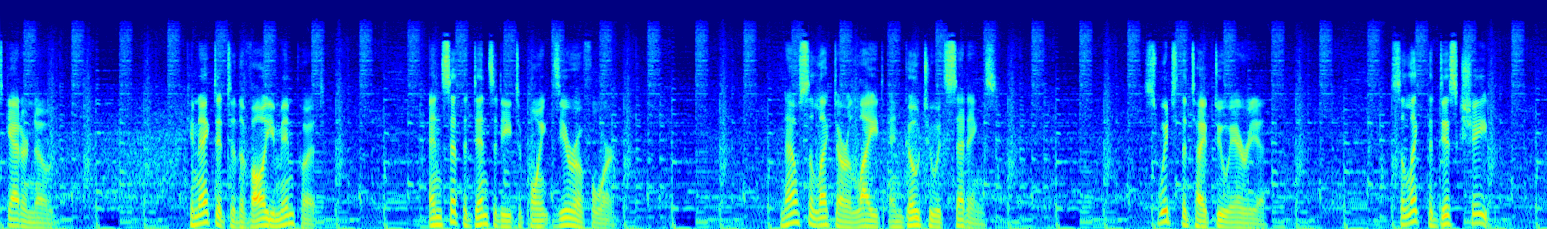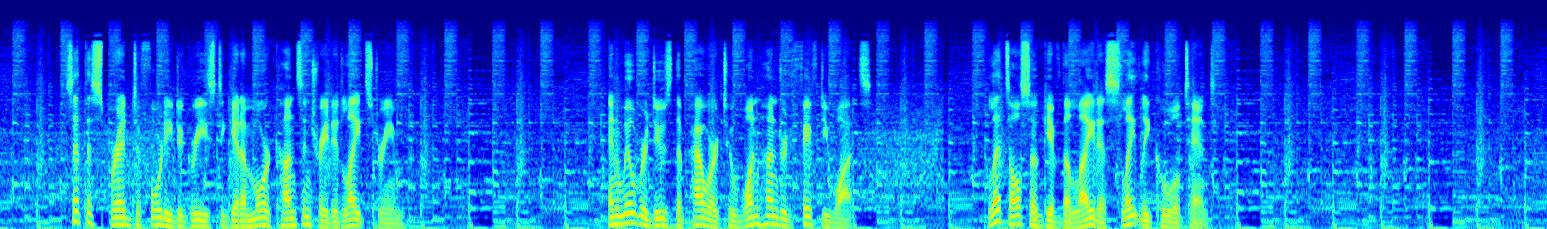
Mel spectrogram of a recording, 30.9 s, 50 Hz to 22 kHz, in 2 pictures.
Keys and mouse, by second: 1.5 click, 2.0-2.5 drag, 3.3 middle drag, 4.2-5.8 drag, 7.6 click, 9.5 click, 11.5 click, 13.6-14.5 drag, 15.8-17.4 drag, 21.6-23.5 drag, 24.8 click.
